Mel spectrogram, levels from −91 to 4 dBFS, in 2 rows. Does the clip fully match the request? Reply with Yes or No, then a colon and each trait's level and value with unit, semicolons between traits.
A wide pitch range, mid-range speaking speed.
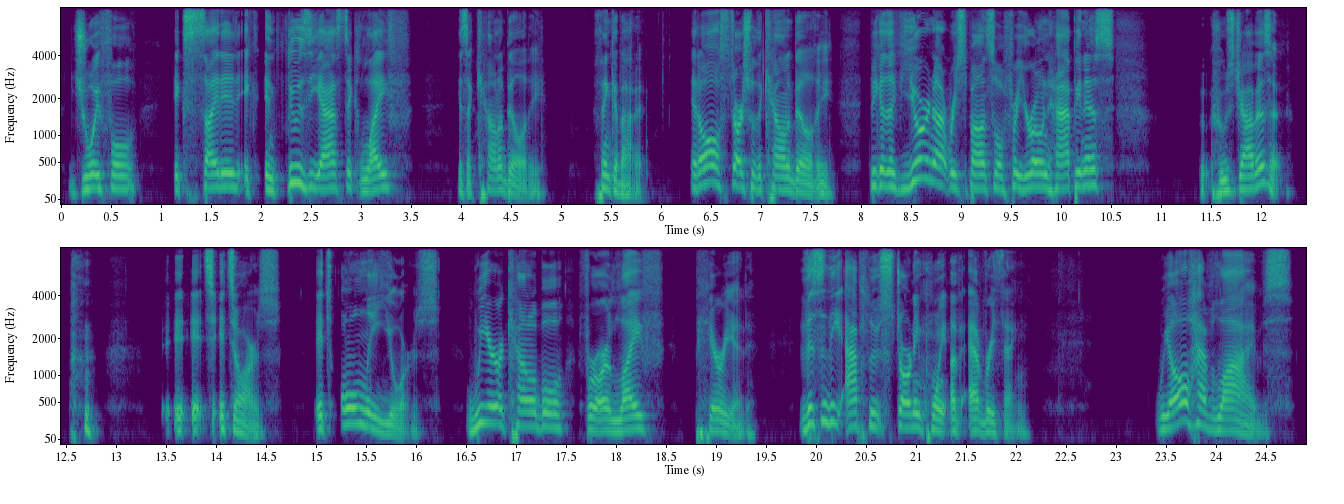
No: wide, 5.9 semitones; slow, 130 wpm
